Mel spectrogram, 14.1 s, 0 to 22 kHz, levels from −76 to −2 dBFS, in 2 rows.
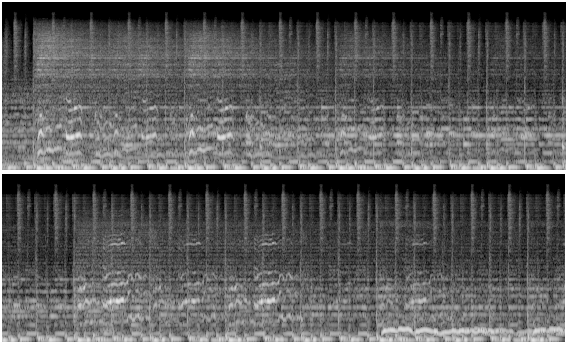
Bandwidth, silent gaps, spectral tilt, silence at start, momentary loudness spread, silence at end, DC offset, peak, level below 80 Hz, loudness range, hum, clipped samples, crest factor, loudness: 17 kHz; none; -4.5 dB/octave; 0 s; 6 LU; 0 s; under 0.1%; -2 dBFS; -24 dBFS; 3 LU; none; under 0.1%; 16 dB; -20 LUFS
